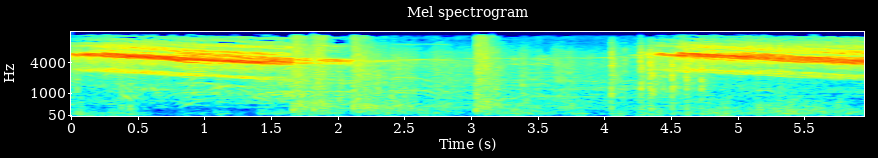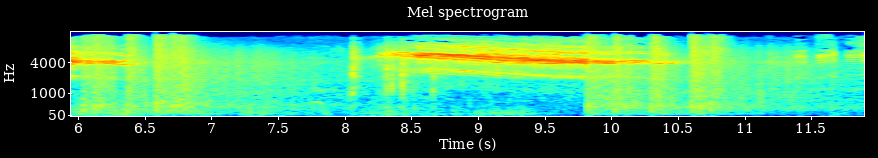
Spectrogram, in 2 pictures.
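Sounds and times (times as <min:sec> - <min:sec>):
firework bangs: 0:00.0 - 0:11.9
firework crackling: 0:00.0 - 0:11.9
whistling rockets: 0:00.0 - 0:11.9.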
